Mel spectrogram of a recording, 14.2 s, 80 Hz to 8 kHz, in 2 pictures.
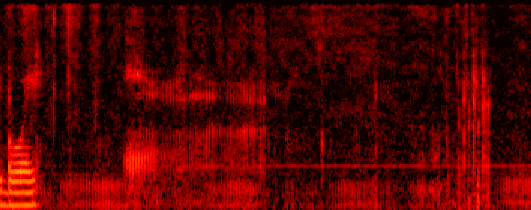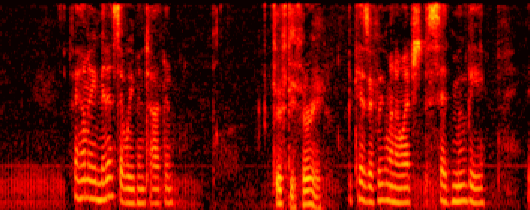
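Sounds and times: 
speech: 0.0 - 0.6, 8.0 - 9.5, 10.8 - 13.6
cat purring: 0.4 - 9.9.

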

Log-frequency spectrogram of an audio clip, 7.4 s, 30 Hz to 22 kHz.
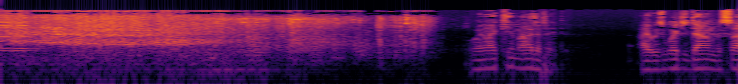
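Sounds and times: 
car skidding with tire screech: 0.0 - 3.2
speech: 4.9 - 5.7, 6.4 - 7.3.

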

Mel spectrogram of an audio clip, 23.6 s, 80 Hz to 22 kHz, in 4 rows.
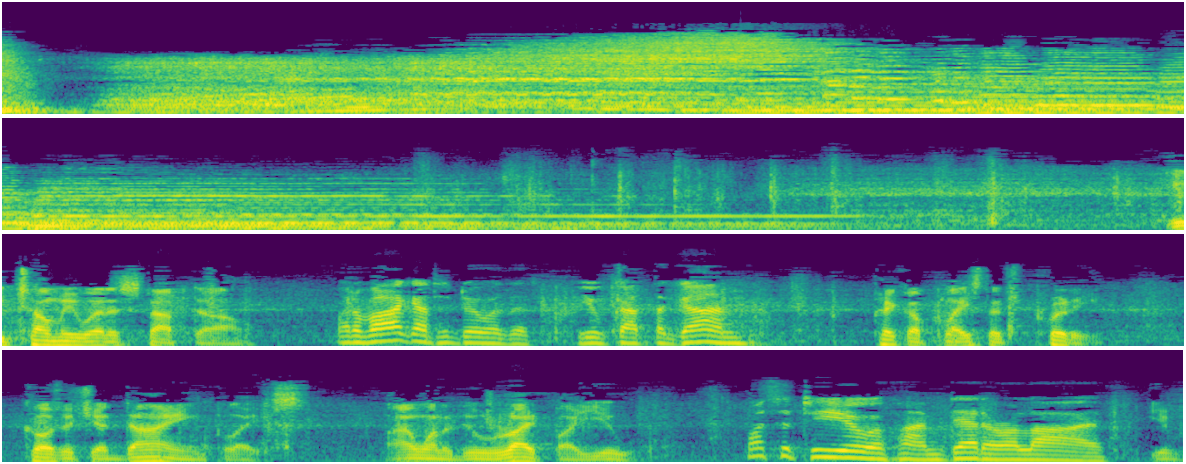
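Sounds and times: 
taxi cab engine roaring as it drives off fast: 0.4 - 13.4
speech: 11.9 - 23.6.

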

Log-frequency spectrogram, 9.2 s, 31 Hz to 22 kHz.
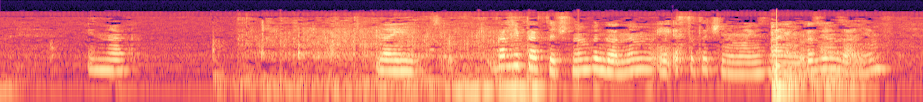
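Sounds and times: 
speech: 0.9 - 1.4, 3.8 - 9.0
water from a lidded tea cup poured out into a small bowl: 2.3 - 5.5.

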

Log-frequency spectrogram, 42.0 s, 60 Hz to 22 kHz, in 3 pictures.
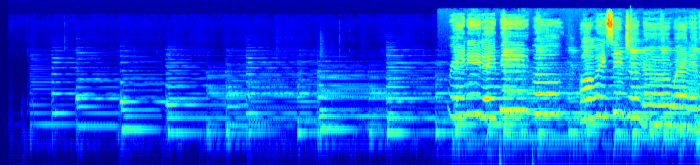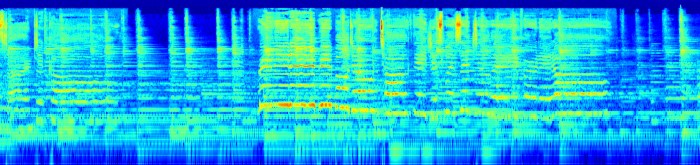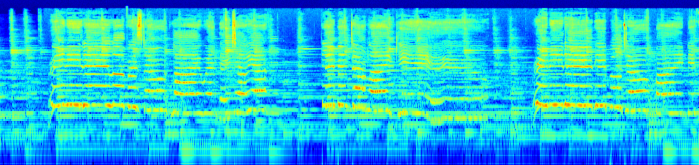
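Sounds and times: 
piano: 0.2 - 41.9
guitar: 0.6 - 41.9
person singing: 9.0 - 16.6, 19.1 - 26.4, 29.0 - 33.7, 34.4 - 41.9.

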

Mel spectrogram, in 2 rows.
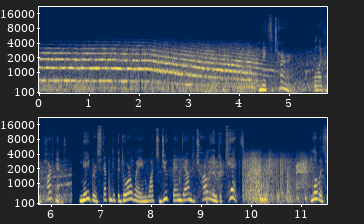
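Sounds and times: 
police car siren wailing as the car races toward a scene: 0.0 - 6.5
speech: 4.5 - 10.5, 11.2 - 11.5.

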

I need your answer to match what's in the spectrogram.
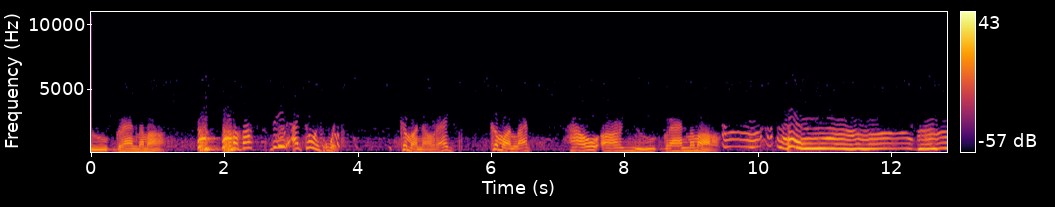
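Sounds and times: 
speech: 0.0 - 3.9, 4.6 - 9.5, 10.3 - 11.3
dog howling: 9.5 - 12.7.

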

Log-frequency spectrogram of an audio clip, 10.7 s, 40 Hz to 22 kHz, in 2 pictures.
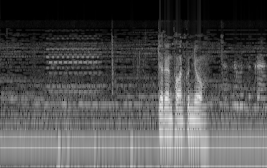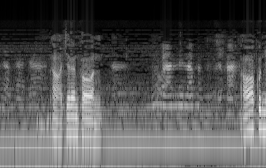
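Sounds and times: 
telephone ringing with a steady electronic ringtone: 0.9 - 2.2
speech: 3.2 - 4.2, 6.4 - 7.5, 9.3 - 10.6.

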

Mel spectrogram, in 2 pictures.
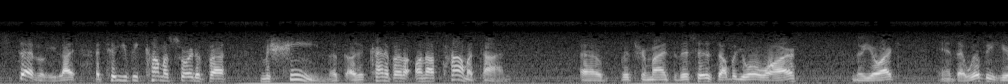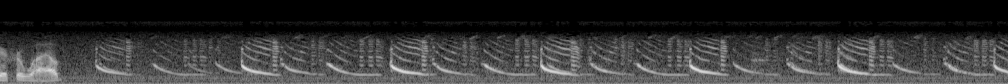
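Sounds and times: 
constant hum of other frog calls: 0.0 - 20.1
speech: 0.2 - 5.2, 5.8 - 10.8
chorus of frogs calling in a Panamanian jungle: 6.2 - 8.0, 10.4 - 20.1.

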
